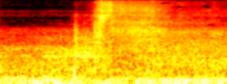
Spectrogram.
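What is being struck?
Nothing is struck.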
